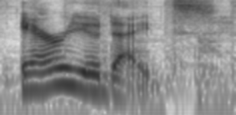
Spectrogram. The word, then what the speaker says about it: erudite: will hear in the dialogue, and it is erudite. Erudite. Erudite. Okay, so this word erudite, some people pronounce it erudite.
